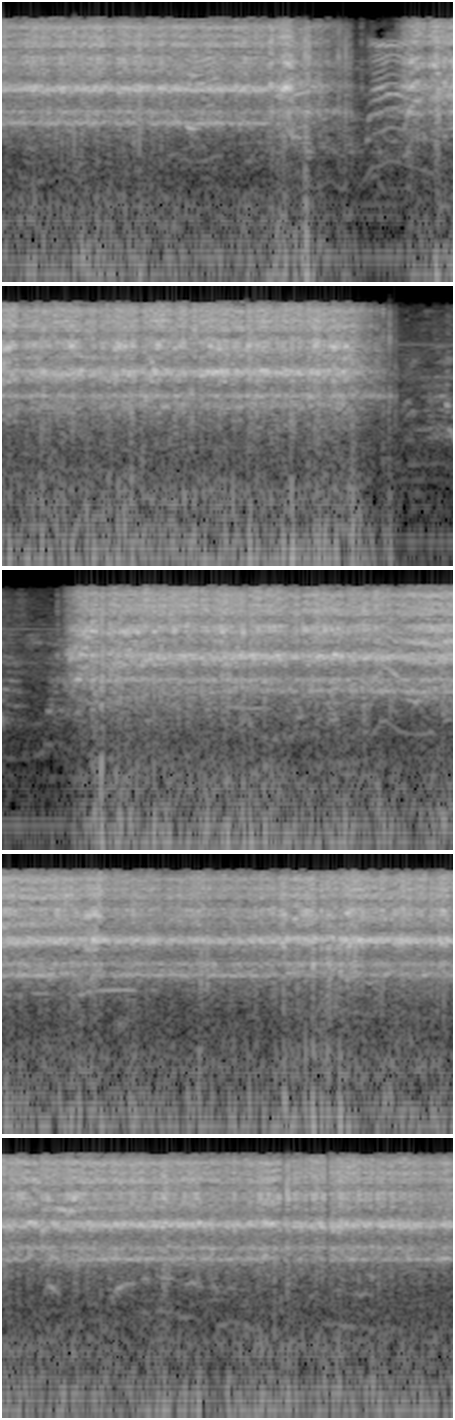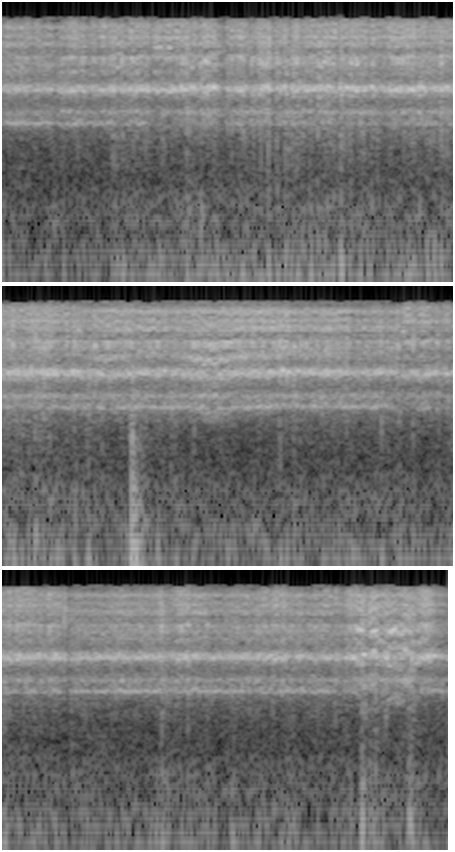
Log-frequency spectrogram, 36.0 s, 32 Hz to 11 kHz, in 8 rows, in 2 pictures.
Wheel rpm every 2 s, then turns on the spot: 230, 140, 180, 230, 50, 210, 230, 230, 230, 230, 230, 230, 230, 230, 230, 230, 230, 230.
none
